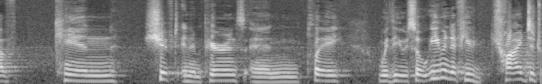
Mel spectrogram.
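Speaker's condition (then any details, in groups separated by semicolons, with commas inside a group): No condition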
